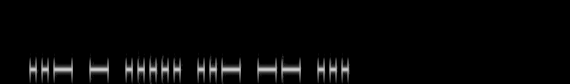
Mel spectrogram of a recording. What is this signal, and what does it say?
Morse code, heard as a keyed tone, about 20 wpm, 700 Hz. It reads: UT5UMS
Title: DXCC-100 Call Signs - 6 Characters - 20wpm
